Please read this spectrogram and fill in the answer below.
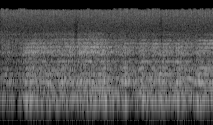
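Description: Background music: several held pitched lines over a pulsing low line.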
